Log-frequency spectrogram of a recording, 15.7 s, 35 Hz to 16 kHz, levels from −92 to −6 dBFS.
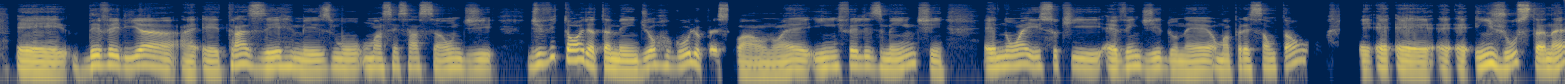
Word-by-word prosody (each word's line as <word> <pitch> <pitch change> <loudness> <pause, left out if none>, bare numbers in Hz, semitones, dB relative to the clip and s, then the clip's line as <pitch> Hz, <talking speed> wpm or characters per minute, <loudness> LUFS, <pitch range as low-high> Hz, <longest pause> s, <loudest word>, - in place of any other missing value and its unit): Eh, 95 -3 +3
deveria 135 0 +2
a 95 -4 -2
eh, 100 -2 0
trazer 130 - +1
mesmo 110 +1 0
uma 115 0 -2
sensação 115 -1 -3
de 105 -1 -3 0.3
de 130 +5 -2
vitória 220 +1 +3
também, 105 -4 +3
de 110 +7 -1
orgulho 140 +3 0
pessoal, 405 - -3
não 85 +1 -2
é? 105 +3 +1
E, 110 +4 -1
infelizmente, 130 - -1 0.4
eh, 115 0 +4
não 140 +4 +2
é 160 - +1
isso 130 -1 -3
que 115 -4 -3
é 115 -2 +3
vendido, 110 -2 -2
né. 100 +1 0
Uma 105 -1 -1
pressão 115 +1 -2
tão 190 - -3 0.5
eh 100 -2 -2
eh 110 - +2
eh 95 -4 +3
eh - - -3
eh - - -6
injusta, 135 - +3
né, 115 +5 +3
115 Hz, 140 wpm, -25 LUFS, 105-135 Hz, 0.5 s, eh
